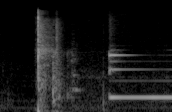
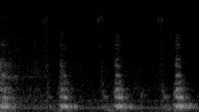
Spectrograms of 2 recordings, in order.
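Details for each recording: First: Macintosh Plus with the logic board connected after analog-board solder joints were redone: a click, then a clean sustained startup bong through the test speaker; motherboard is fine, though video is still missing. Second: Macintosh Plus, no battery installed, powered on: soft chirp-tick repeating steadily about twice a second as the power supply tries to start and drops out, drive seeming to spin up.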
